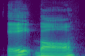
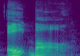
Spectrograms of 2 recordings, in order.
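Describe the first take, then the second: No difference in how they are said.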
